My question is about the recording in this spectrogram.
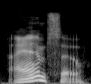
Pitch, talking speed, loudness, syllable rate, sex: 125 Hz, 195 wpm, -16 LUFS, 4.0 syllables/s, male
